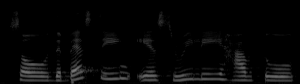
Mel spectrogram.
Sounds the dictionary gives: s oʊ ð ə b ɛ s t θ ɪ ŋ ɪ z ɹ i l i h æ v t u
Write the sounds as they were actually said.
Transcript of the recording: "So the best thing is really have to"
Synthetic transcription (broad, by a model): s oʊ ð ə b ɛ s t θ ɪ ŋ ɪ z ɹ i l i h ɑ w t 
